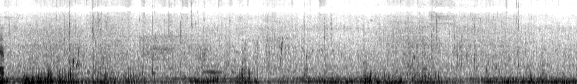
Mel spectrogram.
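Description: Wind buffeting the microphone and water lapping at a small boat's hull, making a low, uneven rumble.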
